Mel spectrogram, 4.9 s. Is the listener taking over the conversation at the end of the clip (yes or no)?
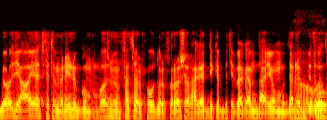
yes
